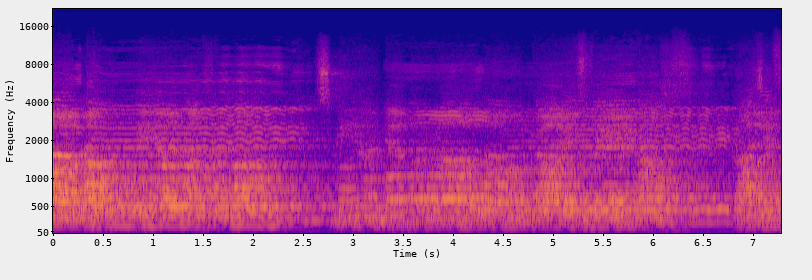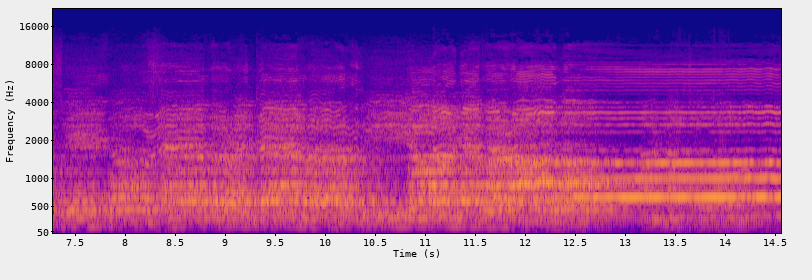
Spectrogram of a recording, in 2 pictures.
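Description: Mixed choir of men's and women's voices singing an a cappella anthem in sustained chords over a low bass line, swelling onto a loud held chord near the end.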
